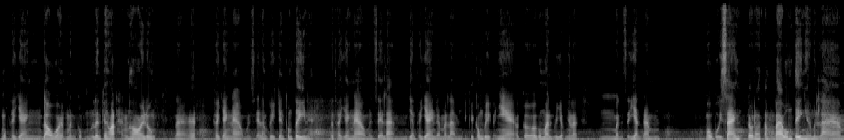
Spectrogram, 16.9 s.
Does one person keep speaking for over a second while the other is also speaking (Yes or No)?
No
